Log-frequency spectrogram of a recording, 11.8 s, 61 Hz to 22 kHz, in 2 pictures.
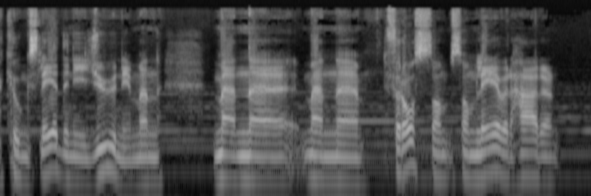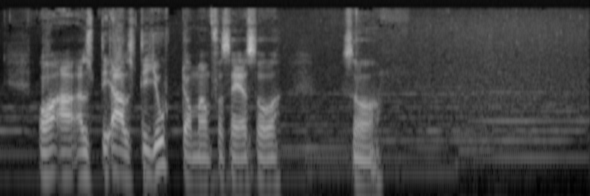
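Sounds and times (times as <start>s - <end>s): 
speech: 0.0s - 5.7s, 6.3s - 8.8s, 9.4s - 9.8s
swollen overfilled forest creek in old-growth forest nature reserve in Norrbotten Sweden: 8.7s - 11.7s.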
